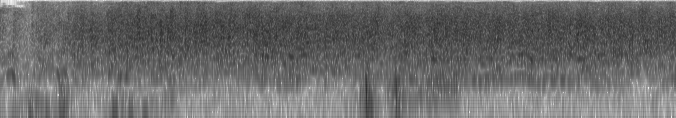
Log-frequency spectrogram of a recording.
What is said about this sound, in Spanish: Recibe una gran ovación de todos los asistentes a esta gala.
